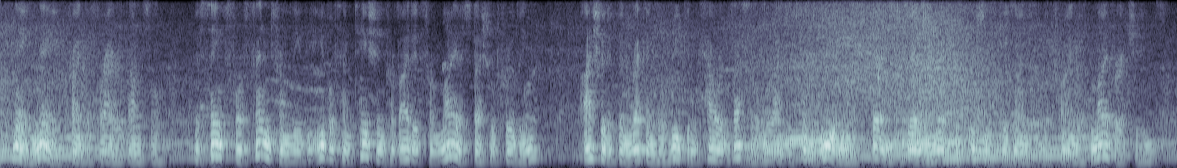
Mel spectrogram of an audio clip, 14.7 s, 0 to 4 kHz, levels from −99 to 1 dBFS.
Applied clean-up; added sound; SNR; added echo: none; Motorcycle / Accelerating, revving, vroom; 6 dB; reverberation time 0.5 s.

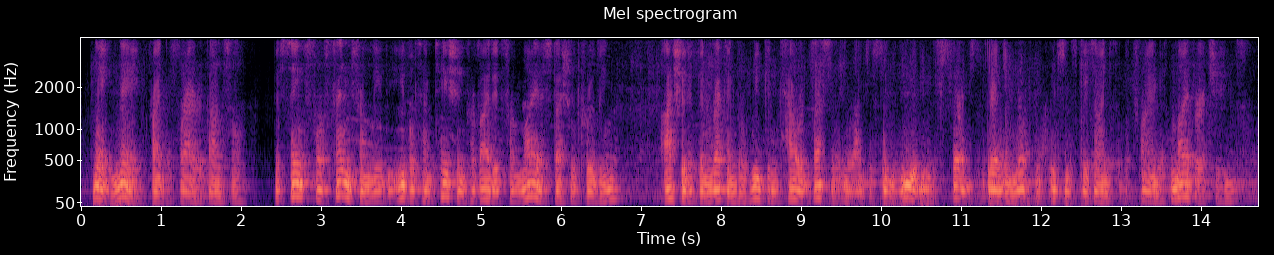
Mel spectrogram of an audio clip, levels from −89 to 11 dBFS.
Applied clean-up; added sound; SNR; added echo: neural separator model SepFormer DNS4.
